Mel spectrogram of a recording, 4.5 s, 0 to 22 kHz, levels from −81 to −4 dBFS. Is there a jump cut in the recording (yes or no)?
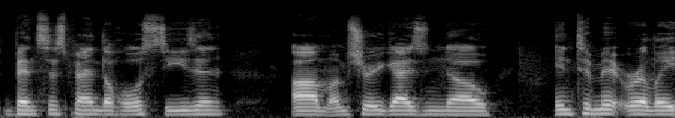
no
